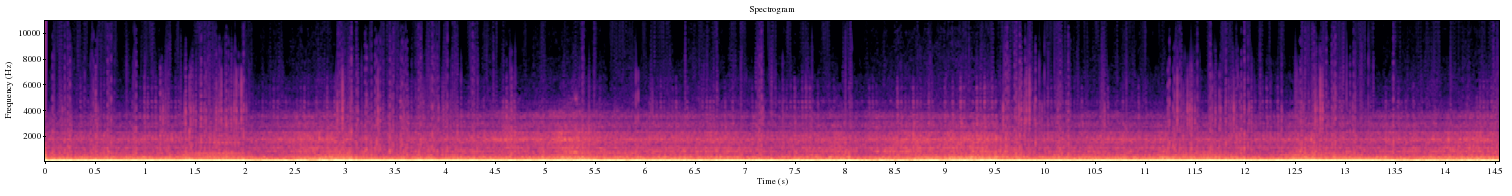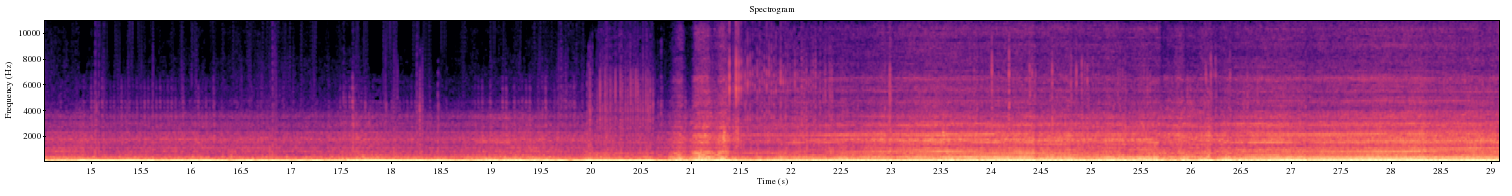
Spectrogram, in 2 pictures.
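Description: The swapped-in Integra GSR four-cylinder VTEC engine of a 1994 Honda Civic hatchback, heard from inside the cabin. It drones steadily while cruising, then after about twenty seconds the revs jump sharply and the engine climbs steadily in pitch as the car accelerates.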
